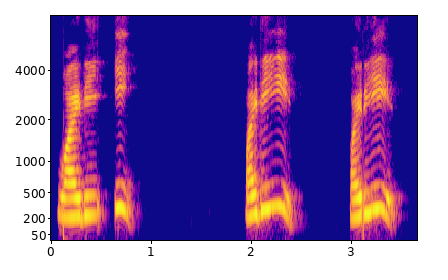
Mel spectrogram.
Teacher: pronounce it t but we just hold it okay why e you don't hear the eat you don't hear that t sound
